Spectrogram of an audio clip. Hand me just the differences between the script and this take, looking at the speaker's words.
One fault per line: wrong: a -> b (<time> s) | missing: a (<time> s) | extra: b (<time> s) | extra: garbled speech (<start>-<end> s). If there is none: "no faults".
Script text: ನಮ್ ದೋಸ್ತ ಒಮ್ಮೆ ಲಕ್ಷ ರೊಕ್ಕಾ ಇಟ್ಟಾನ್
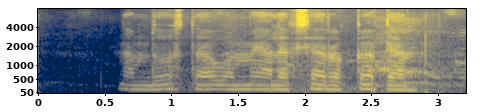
no faults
